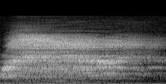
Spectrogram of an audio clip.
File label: alien die; Army Men TiS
